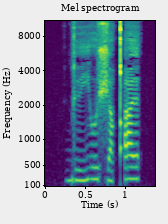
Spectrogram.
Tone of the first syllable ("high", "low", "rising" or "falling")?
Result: low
